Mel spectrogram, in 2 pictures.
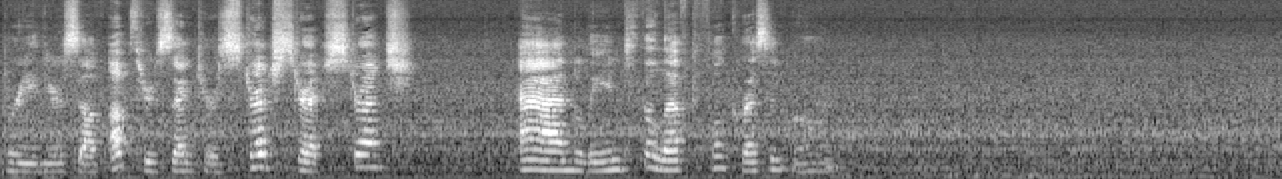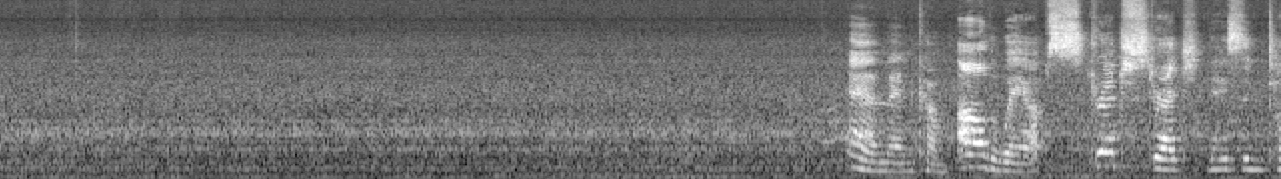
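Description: An older woman speaks calmly and clearly close by.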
